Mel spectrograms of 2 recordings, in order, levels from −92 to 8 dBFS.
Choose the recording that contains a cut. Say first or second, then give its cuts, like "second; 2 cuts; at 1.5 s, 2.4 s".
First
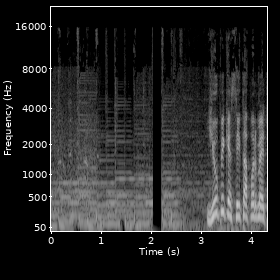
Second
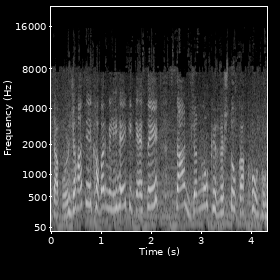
second; 1 cut; at 2.3 s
